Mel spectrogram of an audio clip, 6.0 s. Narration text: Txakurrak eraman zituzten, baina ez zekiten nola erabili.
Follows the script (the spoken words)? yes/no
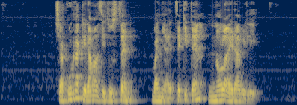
yes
